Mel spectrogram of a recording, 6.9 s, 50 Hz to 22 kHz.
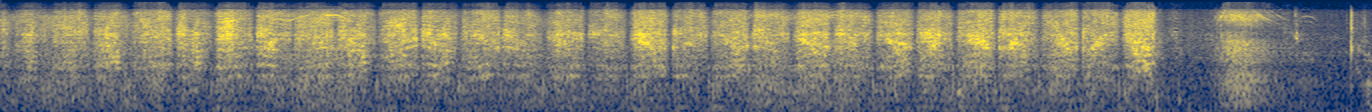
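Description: A Kohetsu HAP40 210mm gyuto kitchen knife is stroked back and forth on a King NEO 800 whetstone, producing a continuous close, gritty rasping scrape that briefly thins and pauses near the end.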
